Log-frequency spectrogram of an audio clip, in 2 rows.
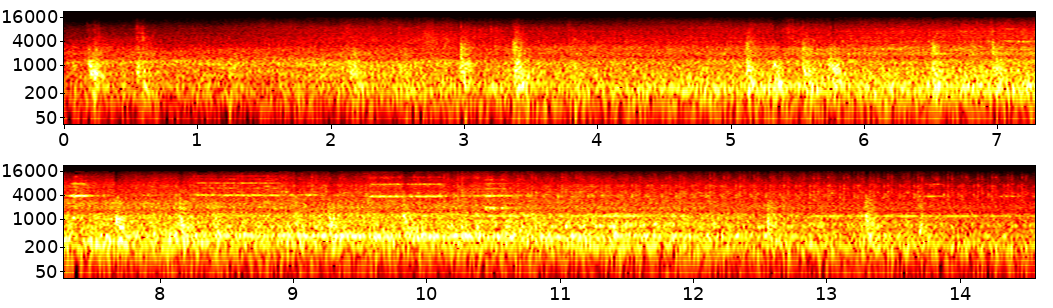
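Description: Ichibata Electric Railway 3000 series electric train (ex-Nankai 21000 series) pulling into the station. Its wheels click over rail joints and points in the first half, then thin high squeals sound as it slows to a stop.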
